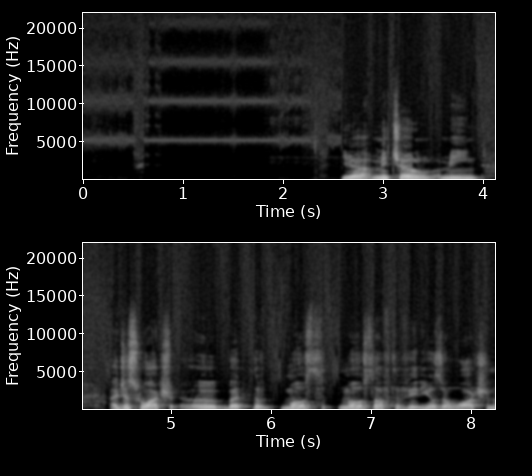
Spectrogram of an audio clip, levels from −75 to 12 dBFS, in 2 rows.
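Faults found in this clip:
Converter idle tones throughout the speech clip. Whistle near 5 kHz in pauses, grainy hiss under quiet passages, about 29 dB below signal. Probable component: undithered delta-sigma ADC. Small input locks it into repeating bit patterns, producing offset-dependent tones.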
